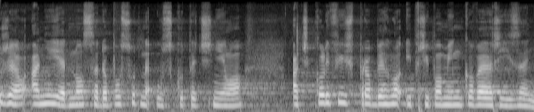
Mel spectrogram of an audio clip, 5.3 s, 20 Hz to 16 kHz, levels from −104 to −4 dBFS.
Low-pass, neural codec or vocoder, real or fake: 14.4 kHz; none; real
